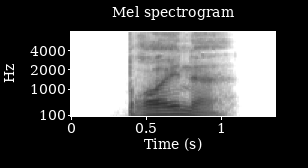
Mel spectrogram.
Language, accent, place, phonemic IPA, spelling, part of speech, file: German, Germany, Berlin, /ˈbʁɔʏ̯nə/, Bräune, noun, De-Bräune.ogg
- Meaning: 1. brownness, the quality of being brown 2. tan 3. quinsy, croup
